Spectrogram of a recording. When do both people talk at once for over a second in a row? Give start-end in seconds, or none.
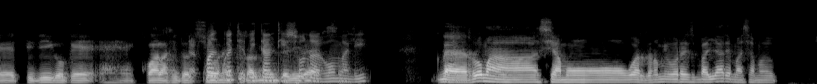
1.9-3.5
